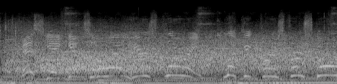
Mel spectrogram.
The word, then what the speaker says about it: Fleury: Therrien Fury, is that how you say it? Therrien Fleury. That was close enough, and I like this kid, I'll tell you. Messier gets it away, here's Fleury, looking for his first goal of the series.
